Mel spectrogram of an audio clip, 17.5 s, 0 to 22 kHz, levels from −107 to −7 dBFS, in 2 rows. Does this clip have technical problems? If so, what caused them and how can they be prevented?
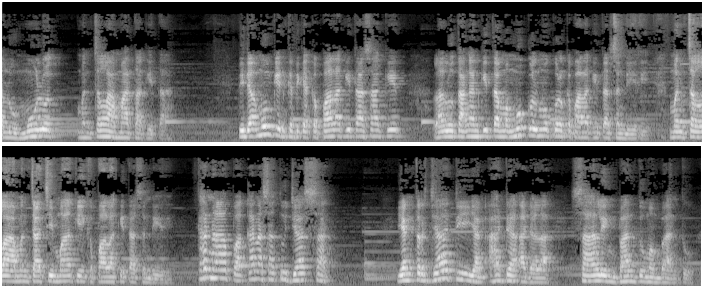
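Yes. From 7.64 to 10.18 s, pre-emphasis was left on: a 75 µs FM treble boost lacked its matching de-emphasis, lifting 10 kHz about 14 dB, so the sound turns thin, bright and sibilant. Prevent it by applying the matching 75 µs de-emphasis wherever pre-emphasised audio is received or decoded.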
